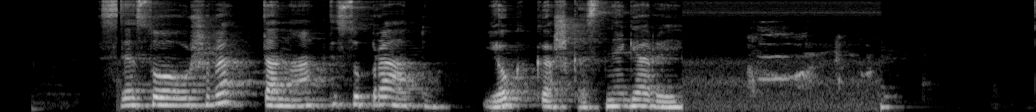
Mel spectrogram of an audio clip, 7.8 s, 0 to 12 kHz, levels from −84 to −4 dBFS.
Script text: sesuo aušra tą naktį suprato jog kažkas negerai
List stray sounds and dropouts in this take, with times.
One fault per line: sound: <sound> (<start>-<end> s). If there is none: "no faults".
sound: dropout (0.9-0.9 s)
sound: cough (5.6-6.6 s)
